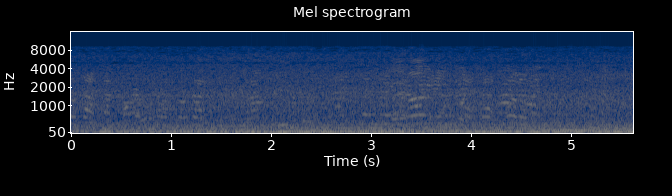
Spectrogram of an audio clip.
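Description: Car engines idle nearby.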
